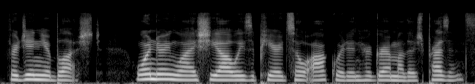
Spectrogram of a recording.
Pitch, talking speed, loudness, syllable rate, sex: 205 Hz, 165 wpm, -18 LUFS, 6.1 syllables/s, female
